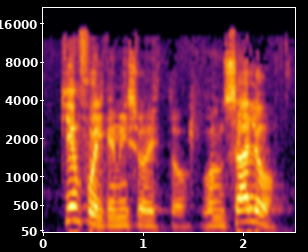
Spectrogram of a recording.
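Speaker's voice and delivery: ordinary talk, nothing marked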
